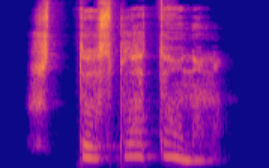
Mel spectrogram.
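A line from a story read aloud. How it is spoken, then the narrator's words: Breathless, heart pounding. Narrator (Russian): Выдохнула, почувствовав, что сердце готово выскочить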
